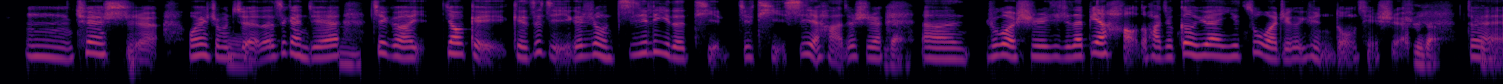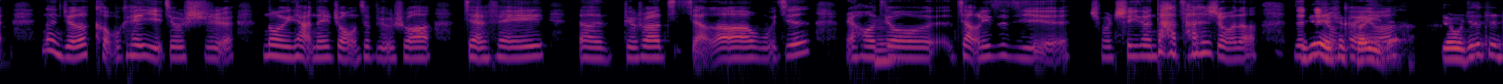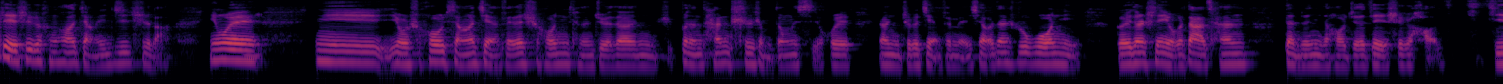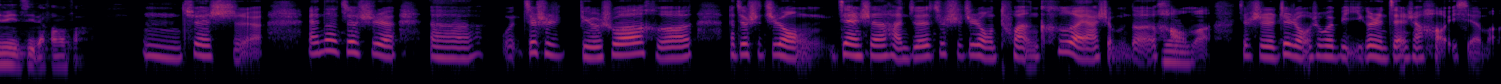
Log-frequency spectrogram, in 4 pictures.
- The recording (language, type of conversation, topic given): Chinese, advice, 如何才能养成规律运动的习惯，而不再三天打鱼两天晒网？
- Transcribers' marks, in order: laughing while speaking: "大餐什么的"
